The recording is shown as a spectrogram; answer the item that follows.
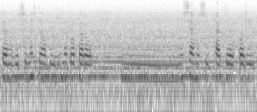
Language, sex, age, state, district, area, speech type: Odia, female, 45-60, Odisha, Sundergarh, rural, spontaneous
